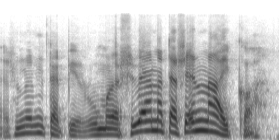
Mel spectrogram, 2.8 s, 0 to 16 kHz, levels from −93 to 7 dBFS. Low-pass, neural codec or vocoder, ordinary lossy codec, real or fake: 10.8 kHz; codec, 24 kHz, 3.1 kbps, DualCodec; none; fake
